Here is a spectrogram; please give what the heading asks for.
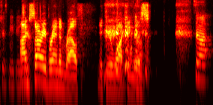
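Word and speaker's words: Routh: sure brandon is uh his last name is pronounced ralph rhymes with south okay right i've heard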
